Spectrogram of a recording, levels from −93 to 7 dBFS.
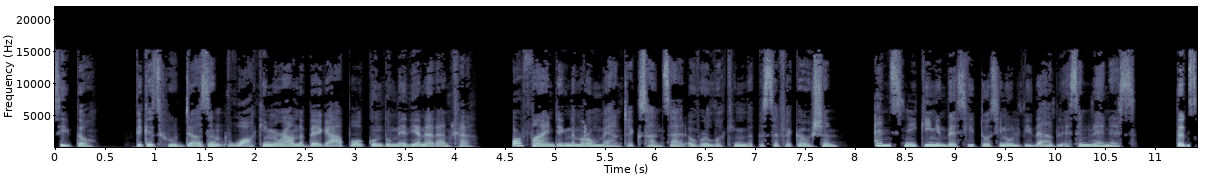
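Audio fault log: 1.69–1.73 s, 5.27–5.31 s and 11.30–11.34 s, damaged data in a compressed stream: each is a brief glitch of about 40 ms. Corrupted bytes in the encoded stream made the decoder misread those frames and lose sync until it found the next valid frame header.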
